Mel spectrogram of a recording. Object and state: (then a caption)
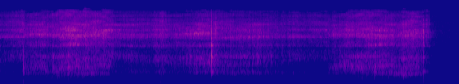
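Wooden bowl scraped and tapped. A thin wooden stick scrapes and taps around the inside of a medium, hollow, empty, light-coloured wooden bowl held in one hand. Bright, rasping scrapes swell and fade in waves, broken by a few sharp, crisp taps. The sound then stops abruptly into silence.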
